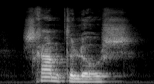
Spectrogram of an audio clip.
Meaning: shameless, impudent
- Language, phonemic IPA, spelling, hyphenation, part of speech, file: Dutch, /ˈsxaːm.təˌloːs/, schaamteloos, schaam‧te‧loos, adjective, Nl-schaamteloos.ogg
